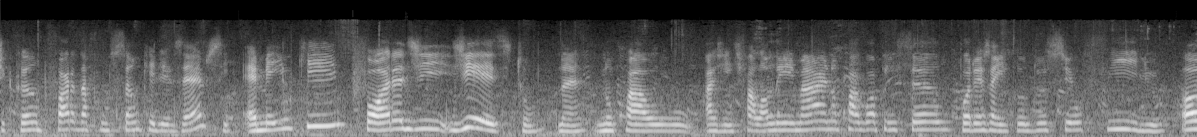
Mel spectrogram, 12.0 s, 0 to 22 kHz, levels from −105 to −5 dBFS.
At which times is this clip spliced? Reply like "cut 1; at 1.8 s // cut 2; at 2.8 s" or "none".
cut 1; at 7.7 s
